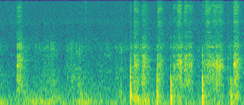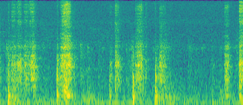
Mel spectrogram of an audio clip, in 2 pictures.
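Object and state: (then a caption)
Pencil writing on paper. The graphite tip of a wooden pencil writes on a flat sheet of white paper lying on a desk. Dry, scratchy strokes come in quick irregular bursts with bright, papery hiss over a soft background, each stroke fading fast.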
